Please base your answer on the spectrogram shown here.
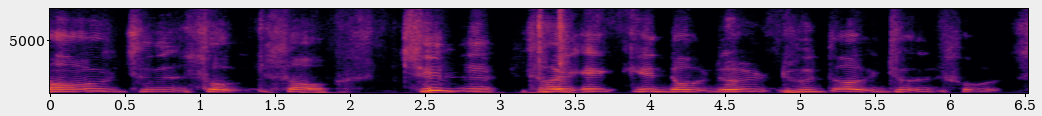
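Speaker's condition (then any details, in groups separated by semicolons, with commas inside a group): Brain lesion disability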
